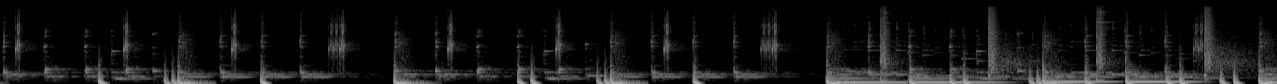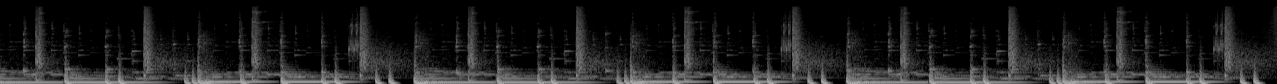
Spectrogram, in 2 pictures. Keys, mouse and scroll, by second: 0.5 Tab, 0.6 KP_7, 1.0 alt+right click, 1.2-1.6 scroll up 5, 1.5 click, 11.9 alt+right click, 12.2-12.9 scroll up 1, 13.1 n, 13.6 Tab, 14.0 scroll down 4, 14.2 click, 14.6 click, 15.3 ctrl+right click, 15.8 click, 16.6 click, 16.8-17.5 scroll down 1, 17.5 scroll down 2, 18.4 click, 18.5-19.1 scroll down 1, 19.1 click, 19.1-19.4 scroll down 1, 19.4 F12, 20.6 right click, 20.9 shift+a, 22.3 ctrl+alt+KP_0, 22.7 n, 23.4 click, 23.9 n, 24.3 alt+right click, 25.2 F12.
